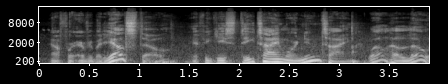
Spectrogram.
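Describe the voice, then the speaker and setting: The man's voice sits at a medium pitch and is somewhat breathy. His intonation is lively. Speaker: vtuber streamer. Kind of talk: casual gaming livestream chat. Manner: hesitant, many fillers.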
